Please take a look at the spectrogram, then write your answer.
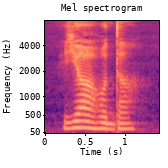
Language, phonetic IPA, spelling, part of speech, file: Ukrainian, [ˈjaɦɔdɐ], ягода, noun, Uk-ягода.ogg
- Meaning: berry (a small fruit)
